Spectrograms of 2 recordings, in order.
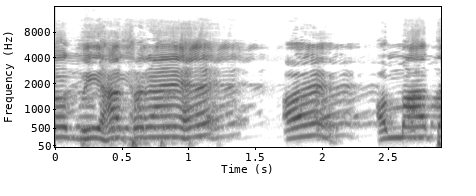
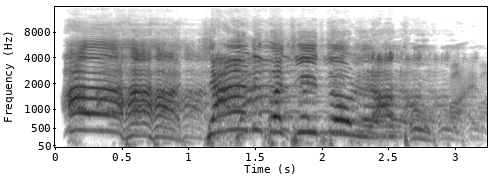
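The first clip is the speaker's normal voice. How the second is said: high, loud whooping proclamation; triumphant shouting after a lucky escape; jubilant relief; 6 semitones higher, 14 dB louder than usual. Acted. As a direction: belt it out, overjoyed to be alive. Celebrating being let off alive.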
